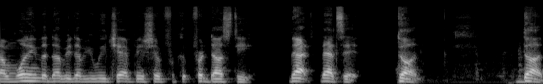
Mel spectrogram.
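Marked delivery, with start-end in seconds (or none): none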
